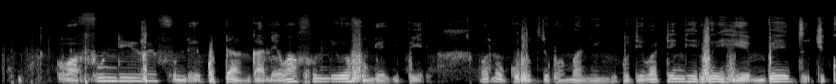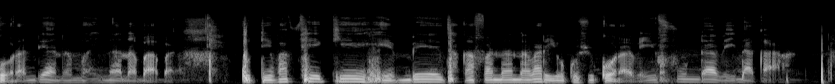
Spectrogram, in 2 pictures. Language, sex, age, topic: Ndau, female, 50+, education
